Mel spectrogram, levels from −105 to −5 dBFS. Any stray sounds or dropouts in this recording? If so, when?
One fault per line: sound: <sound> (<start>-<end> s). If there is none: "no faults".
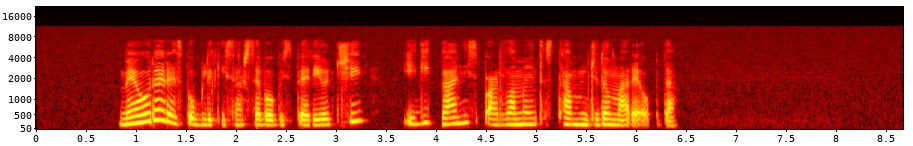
no faults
